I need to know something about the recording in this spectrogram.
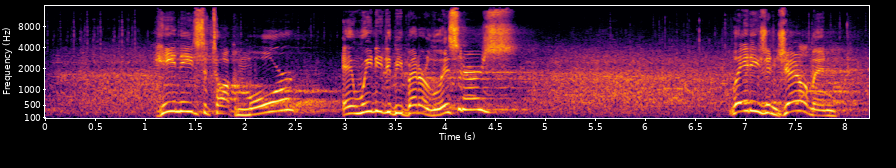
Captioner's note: laughter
